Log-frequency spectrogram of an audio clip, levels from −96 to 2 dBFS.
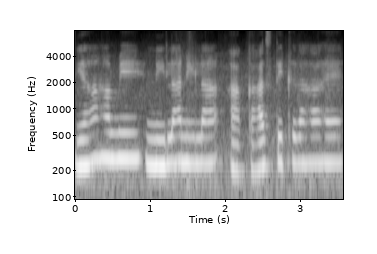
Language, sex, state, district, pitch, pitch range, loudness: Hindi, female, Maharashtra, Gondia, 240 Hz, 225-245 Hz, -14 LUFS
